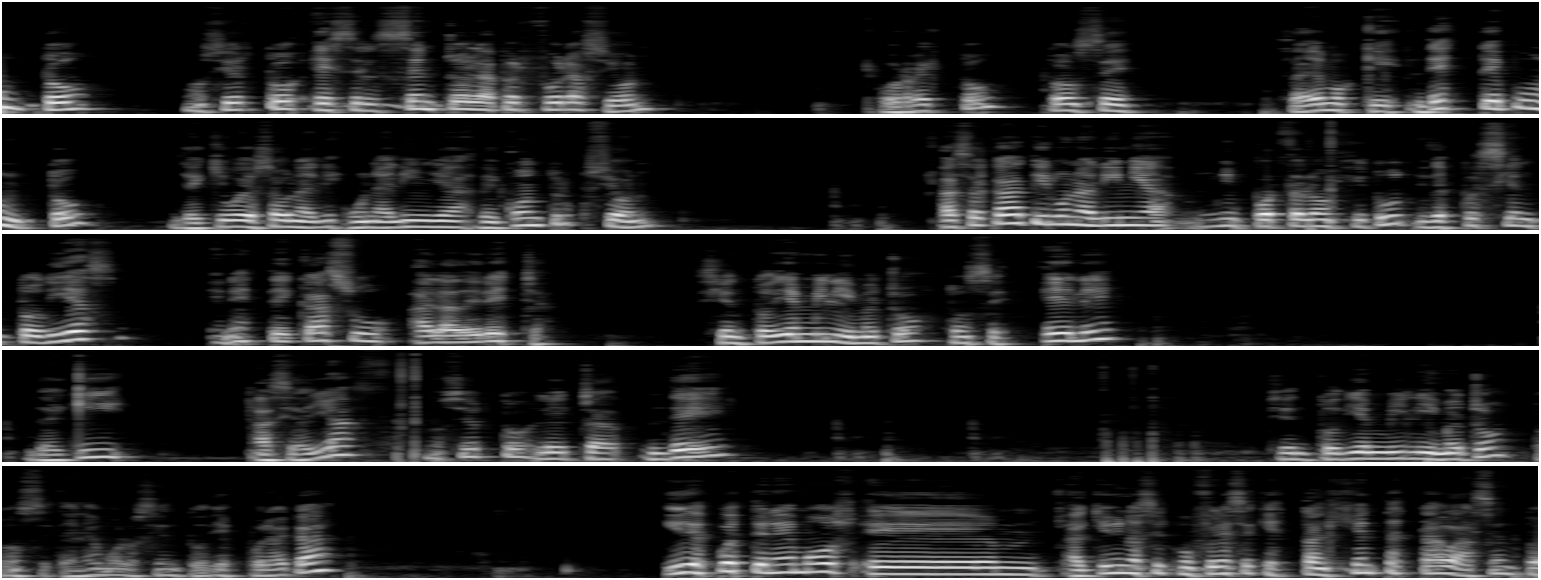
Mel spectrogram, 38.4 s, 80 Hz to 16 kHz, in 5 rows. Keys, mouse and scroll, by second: 0.2 click, 5.1-6.2 drag, 6.8-7.9 drag, 10.1 click, 11.8 click, 13.3 click, 14.1 ⟲, 21.0 click, 23.0 click, 24.2 click, 26.3 d, 27.1 click, 27.8 click, 28.2-29.3 typing, 29.6 Return.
